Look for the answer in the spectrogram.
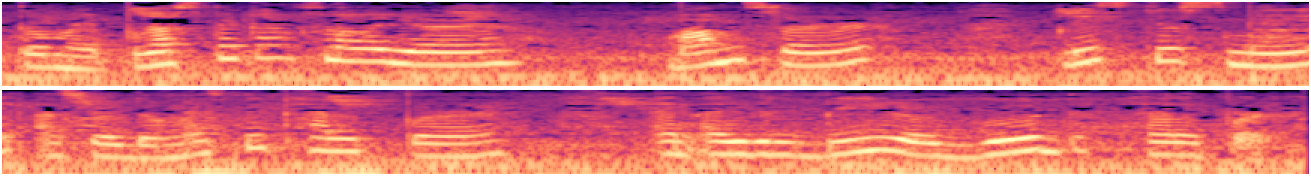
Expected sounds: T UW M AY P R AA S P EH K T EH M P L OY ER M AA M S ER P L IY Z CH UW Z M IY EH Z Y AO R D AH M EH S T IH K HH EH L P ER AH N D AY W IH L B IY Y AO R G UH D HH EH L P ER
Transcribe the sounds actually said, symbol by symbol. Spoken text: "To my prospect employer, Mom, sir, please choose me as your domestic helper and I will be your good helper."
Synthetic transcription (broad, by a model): T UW M AY P R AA S P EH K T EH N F L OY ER M AA M S ER P L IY S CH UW S M IY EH S Y AO R D AH M EH S T IH K HH EH L P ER AH N D AY W IH L B IY Y AO R G UH D HH EH L P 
